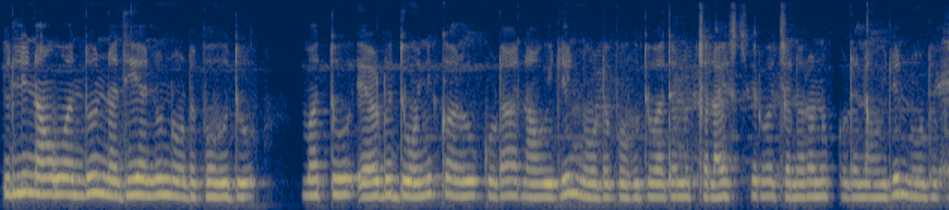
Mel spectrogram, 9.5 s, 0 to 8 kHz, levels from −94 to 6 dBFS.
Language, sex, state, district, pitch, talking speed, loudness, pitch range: Kannada, female, Karnataka, Belgaum, 205 Hz, 120 wpm, -28 LUFS, 195-220 Hz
